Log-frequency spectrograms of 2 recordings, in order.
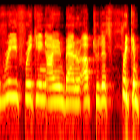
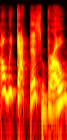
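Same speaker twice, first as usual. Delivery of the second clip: put-on very slow, try-hard cool-kid drawl; 2 semitones higher, 4 dB quieter than usual. Mocking another player's slang, imitating him trying to sound cool. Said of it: "now you're trying to sound like the cool kids".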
